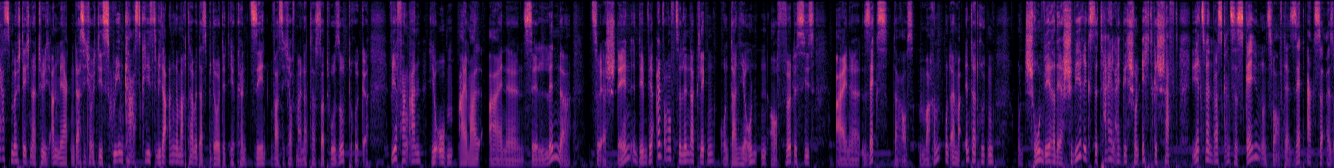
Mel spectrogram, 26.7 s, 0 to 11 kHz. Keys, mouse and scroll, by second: 4.1 a, 4.9 a, 5.9 middle click, 8.3-10.5 drag, 10.7 middle click, 12.0-13.6 middle drag, 13.6-15.5 drag, 15.5-16.2 middle drag, 16.2-18.2 drag, 20.5 middle click, 22.2-23.1 middle drag, 23.1 s, 26.3 KP_5.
